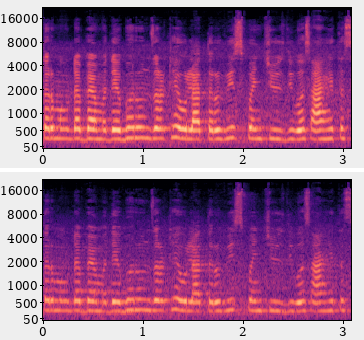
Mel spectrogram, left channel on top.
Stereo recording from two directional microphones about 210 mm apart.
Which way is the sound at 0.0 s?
10° left (ahead or behind).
